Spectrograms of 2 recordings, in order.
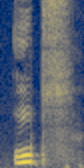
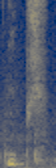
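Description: First: High, loud, incredulous oops; outraged mock repeat. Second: Small whispered oops; retold quiet oops. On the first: Patient repeating the doctor's answer, loudly incredulous. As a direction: shout the oops back in disbelief. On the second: Doctor admitting the mix-up to the patient, hushed. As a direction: drop it softly, as a tiny admission.

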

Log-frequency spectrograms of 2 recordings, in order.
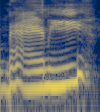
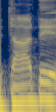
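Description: First: High-pitched nasal whine on "daddy"; mock-whiny, whistly nasal squeal. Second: Said in the usual way. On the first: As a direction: imitate a whiny "daddy", pushed out through the nose. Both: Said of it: "it sounds quite whiny".

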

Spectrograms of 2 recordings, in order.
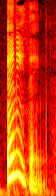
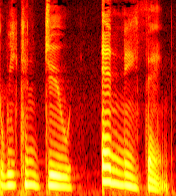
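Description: First: Anything lifted high; a speaker driving home her faith, repeating anything high and emphatic. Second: Said in the usual way. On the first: Shown as a demonstration. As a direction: hit anything up high a second time. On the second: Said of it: "anything, anything".

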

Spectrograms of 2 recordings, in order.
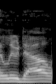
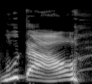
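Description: First: Said in the usual way. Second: LU DAO higher, mimicking a Chinese speaker; imitated Chinese accent. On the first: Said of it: "in, like, an English accent". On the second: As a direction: say "Lu Dao" like a native Chinese podcaster, pitched up. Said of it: "this Chinese guy is, like, saying it".

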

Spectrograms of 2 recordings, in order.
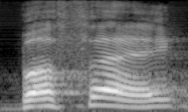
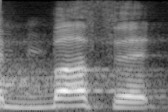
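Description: First: Loud BUFFET with a silent T, ending in "ay"; mispronounced BUFFET. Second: Loud, deliberate "BUFF-it" for BUFFET; corrected BUFFET. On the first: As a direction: say BUFFET like the meal, "buh-FAY". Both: Shown as a demonstration.

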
